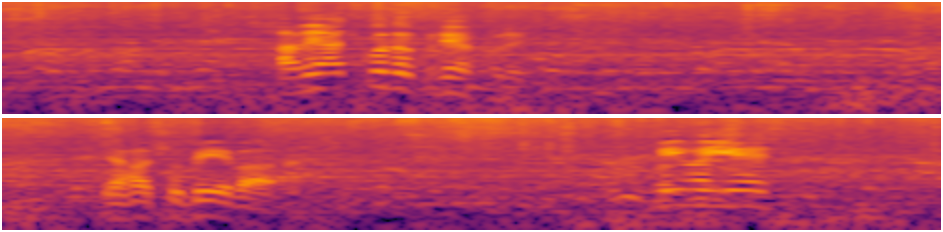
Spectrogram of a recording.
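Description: A man speaks briefly close by, in short bursts.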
